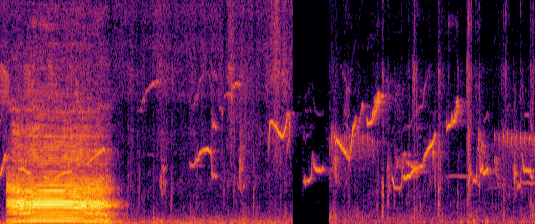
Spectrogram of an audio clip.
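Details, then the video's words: ['Afternoon herding of a tame cow herd; a fat cow calling the female gives a loud moo of about one second that falls away at the end, then steady chirping and whistling birds.'] "The funny sound of a fat cow calling the female"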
